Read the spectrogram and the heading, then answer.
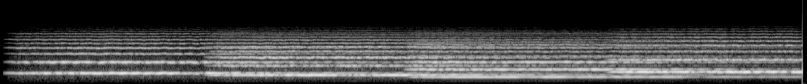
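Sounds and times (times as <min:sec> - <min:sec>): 
lofi violin in F major: 0:00.0 - 0:08.0.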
